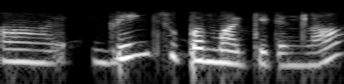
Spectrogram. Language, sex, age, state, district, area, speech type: Tamil, female, 18-30, Tamil Nadu, Viluppuram, rural, conversation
